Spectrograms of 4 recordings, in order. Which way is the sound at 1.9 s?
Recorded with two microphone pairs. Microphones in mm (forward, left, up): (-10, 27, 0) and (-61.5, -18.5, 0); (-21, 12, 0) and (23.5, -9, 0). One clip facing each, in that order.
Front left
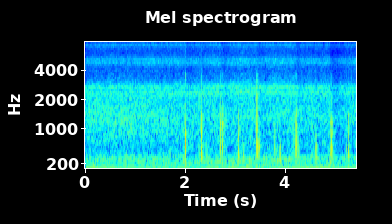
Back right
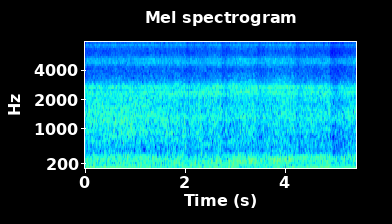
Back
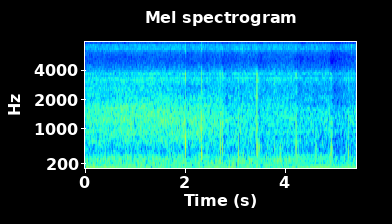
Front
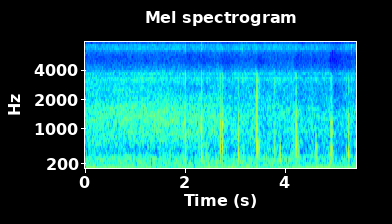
45° left.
